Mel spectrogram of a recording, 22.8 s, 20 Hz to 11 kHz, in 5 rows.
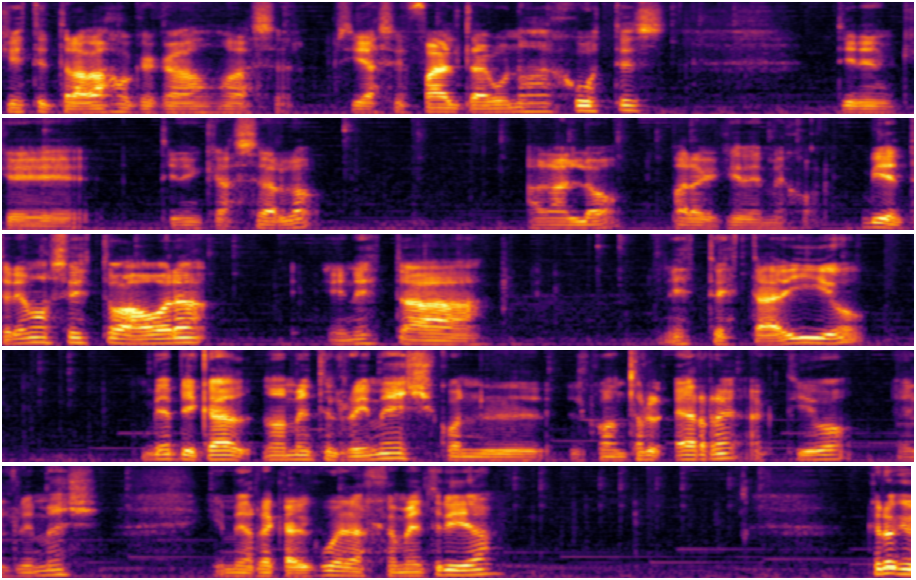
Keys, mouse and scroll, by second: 0.3 scroll up 3, 0.6 middle click, 0.9 scroll down 4, 1.2 scroll up 1, 1.2 middle click, 2.1-2.9 scroll up 1, 3.2 shift+middle click, 3.8-4.7 scroll up 2, 4.7-6.4 drag, 6.4 scroll down 2, 6.6-8.1 middle drag, 8.1 scroll down 1, 8.4 middle click, 8.7 scroll up 4, 8.9-9.9 middle drag, 9.9 scroll up 3, 10.1-11.3 middle drag, 11.3 shift+s, 11.6 f, 12.4 middle click, 12.9-13.8 scroll up 3, 13.1 middle click, 13.8-19.5 shift+middle drag, 19.5 scroll down 4, 19.6 scroll up 1, 19.6 middle click, 20.1 scroll down 1, 20.3 middle click, 20.6 scroll up 1, 20.8-22.7 shift+middle drag.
